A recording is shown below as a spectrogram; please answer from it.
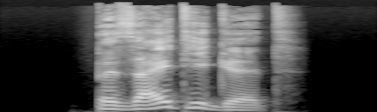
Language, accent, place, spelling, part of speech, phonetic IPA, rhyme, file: German, Germany, Berlin, beseitiget, verb, [bəˈzaɪ̯tɪɡət], -aɪ̯tɪɡət, De-beseitiget.ogg
- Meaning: second-person plural subjunctive I of beseitigen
